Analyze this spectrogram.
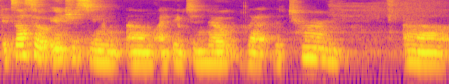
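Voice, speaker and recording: A soft-spoken man with a fairly high pitch, a moderate pace and ordinary pitch variation, amid noticeable background noise and audible room echo. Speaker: academic panel organizer. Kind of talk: academic talk.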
